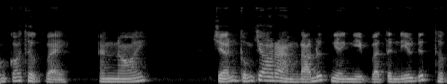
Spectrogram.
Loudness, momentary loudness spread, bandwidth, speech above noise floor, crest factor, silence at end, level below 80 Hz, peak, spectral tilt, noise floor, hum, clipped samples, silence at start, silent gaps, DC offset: -29 LUFS; 7 LU; 15.5 kHz; 41 dB; 16 dB; 0 s; -66 dBFS; -12 dBFS; -6.5 dB/octave; -69 dBFS; none; under 0.1%; 0 s; none; under 0.1%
